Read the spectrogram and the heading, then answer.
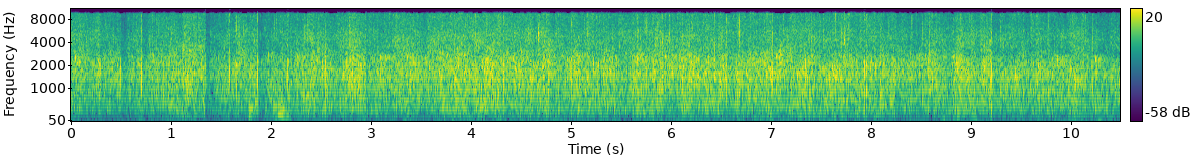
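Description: Sustained audience applause, a dense, steady patter of many hands clapping at an even loudness for about ten seconds, with no talking over it.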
